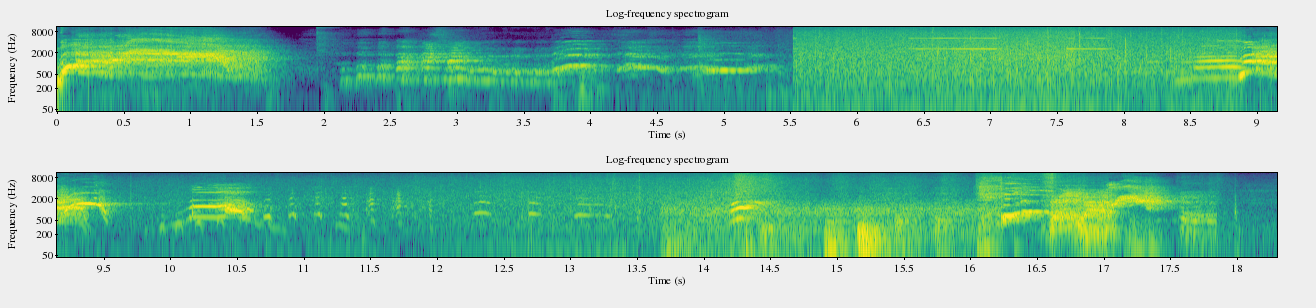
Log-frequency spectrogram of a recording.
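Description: Startled screams and laughter from people being made to jump in scare pranks, with bits of talk in between. There is a loud scream right at the start and another near the end, and a few seconds of steady hiss in the middle.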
